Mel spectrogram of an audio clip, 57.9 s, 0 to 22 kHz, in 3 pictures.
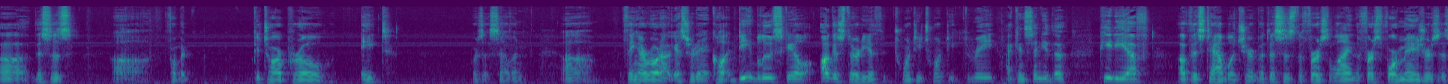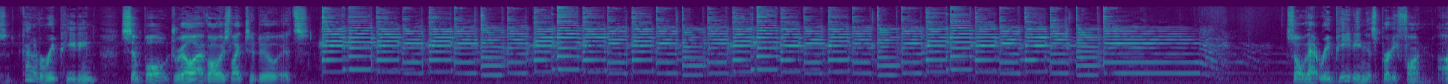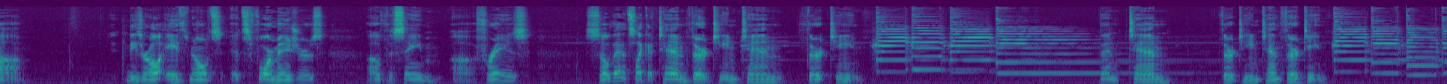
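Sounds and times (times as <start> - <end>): electric guitar blues phrase: 21.4 - 37.2, 47.6 - 57.9.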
